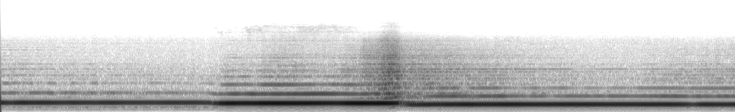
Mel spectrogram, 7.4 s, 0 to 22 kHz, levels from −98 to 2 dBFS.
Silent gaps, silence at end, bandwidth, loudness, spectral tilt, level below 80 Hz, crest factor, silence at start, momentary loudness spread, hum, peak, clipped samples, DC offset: none; 0 s; 3.1 kHz; -14 LUFS; -9 dB/octave; -84 dBFS; 10 dB; 0 s; 12 LU; none; -4 dBFS; under 0.1%; under 0.1%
